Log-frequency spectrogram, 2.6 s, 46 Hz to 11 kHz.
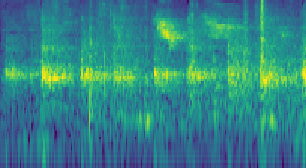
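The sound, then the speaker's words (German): Scraping and knocking as a 19-year-old thoroughly scrapes clean the hooves of the horse Le Marquis, with rough scratchy strokes and occasional hoof thuds on a hard floor, steady and busy throughout. “Auch die Hufe kratzt er gründlich sauber.”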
